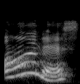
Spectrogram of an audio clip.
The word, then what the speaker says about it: honest: a good guess but honest starts with a silent h mrs brisbane the word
